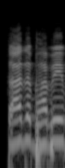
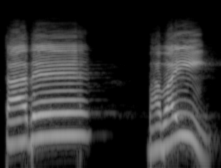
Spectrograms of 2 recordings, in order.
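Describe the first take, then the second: First: The last word ends in an 'e' vowel. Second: The last word ends in an 'ai' vowel. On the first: The speaker calls it wrong. "तद भवे बोलते हो।" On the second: The speaker calls it right. "आई की मात्रा है कि नहीं?"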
